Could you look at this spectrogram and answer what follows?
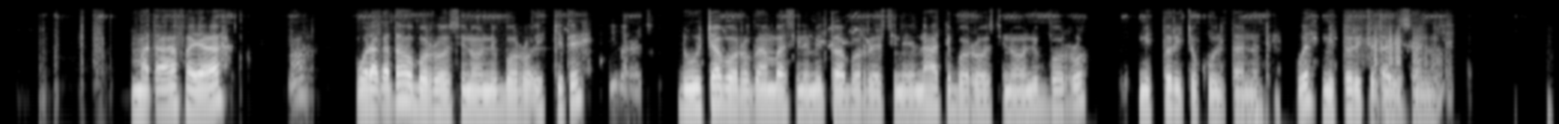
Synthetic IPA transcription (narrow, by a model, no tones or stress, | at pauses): mɐt̪ʼaːfɐjaː | wɔɾɐkʼɐt̪ɐhɔbɔrːo̞ːsɪno̞ːnɪbɔrːɔʔɪkːɪt̪ɛ | d̪uːt͡ʃːɐbɔrːɔɡɐmbɐsɪnɛmɪt̪ːɔwɐbɔrːe̞ːsːɪneːnːɐhɐt̪ːɪbɔrːo̞ːsɪno̞ːnɪbɔrːɔ | mɪt̪ːɔɾɪt͡ʃːɔkult̪ːɐnːɔt̪ɛ̥wɛmɪt̪ːɔɾɪt͡ʃːɔt̪ʼɐwɪsɐnːɔt̪ɛ̥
